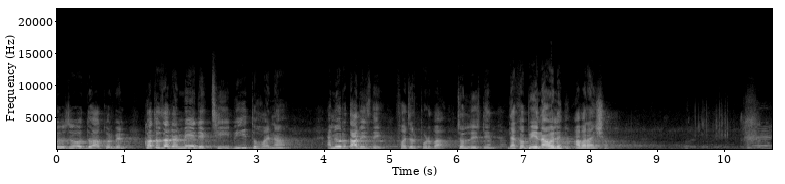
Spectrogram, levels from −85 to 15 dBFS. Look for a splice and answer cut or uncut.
uncut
